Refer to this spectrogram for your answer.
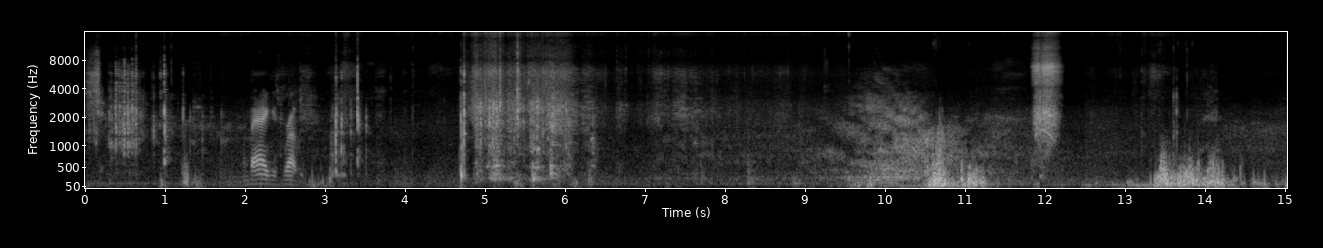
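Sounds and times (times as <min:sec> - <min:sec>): bag rustling: 0:04.8 - 0:08.2.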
